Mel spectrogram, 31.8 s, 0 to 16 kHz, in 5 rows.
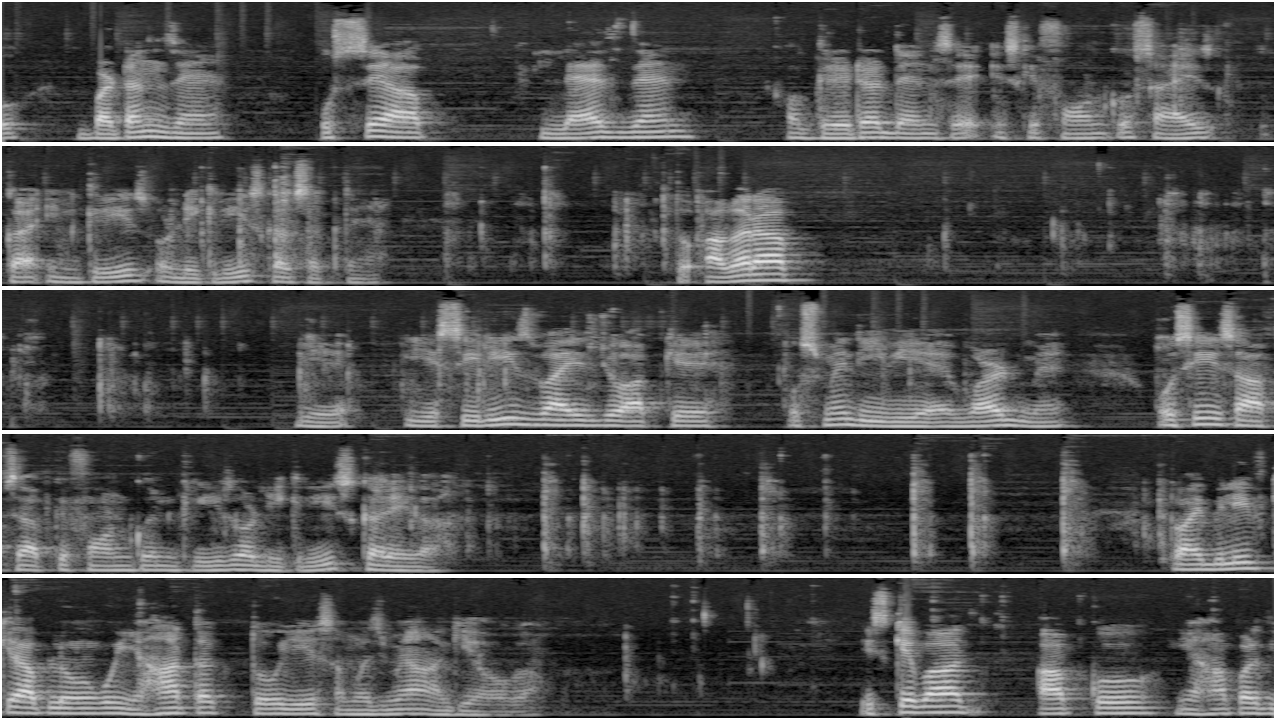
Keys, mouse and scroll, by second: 3.0 ctrl+shift+., 9.5 ctrl+shift+,, 12.7 ctrl+shift+., 13.2 ctrl+shift+,, 20.3 ctrl+shift+., 22.0 ctrl+shift+,, 28.7-31.8 drag.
